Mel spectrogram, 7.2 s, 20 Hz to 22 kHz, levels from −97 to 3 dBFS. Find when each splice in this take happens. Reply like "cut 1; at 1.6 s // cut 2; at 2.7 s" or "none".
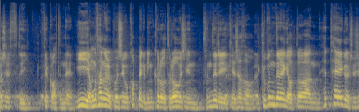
cut 1; at 1.5 s

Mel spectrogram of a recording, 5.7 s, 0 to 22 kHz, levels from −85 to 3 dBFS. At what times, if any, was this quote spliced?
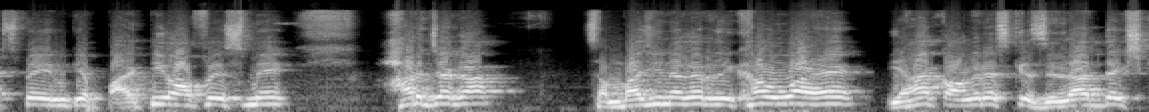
cut 1; at 4.3 s

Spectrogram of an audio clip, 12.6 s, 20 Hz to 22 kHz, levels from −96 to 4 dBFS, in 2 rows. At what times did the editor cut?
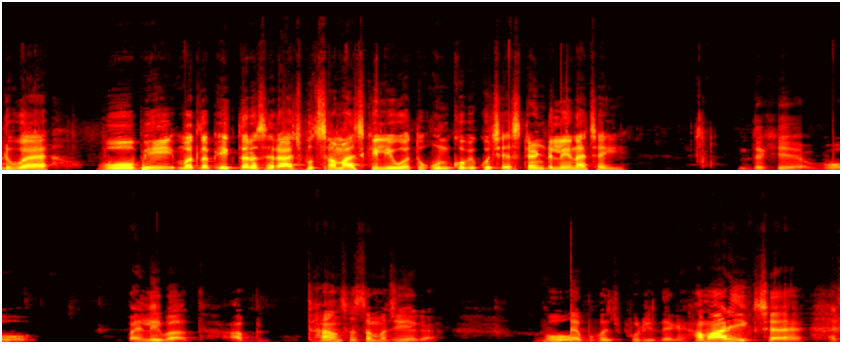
cut 1; at 10.5 s

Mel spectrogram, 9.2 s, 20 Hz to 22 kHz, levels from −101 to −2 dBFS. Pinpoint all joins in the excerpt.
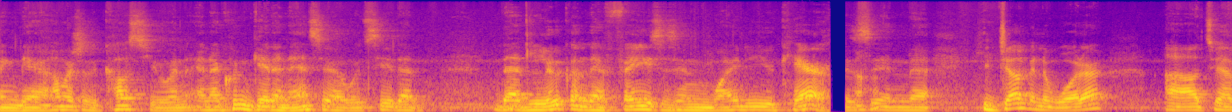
cut 1; at 6.3 s

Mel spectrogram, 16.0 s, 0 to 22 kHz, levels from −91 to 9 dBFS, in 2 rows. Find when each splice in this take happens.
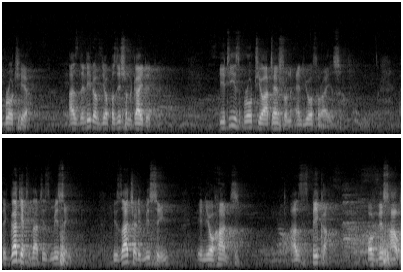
none

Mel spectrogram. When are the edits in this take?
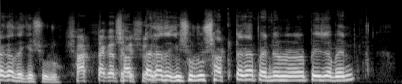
none

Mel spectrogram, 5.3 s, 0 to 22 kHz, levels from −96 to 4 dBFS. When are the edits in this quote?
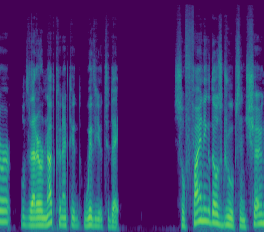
none

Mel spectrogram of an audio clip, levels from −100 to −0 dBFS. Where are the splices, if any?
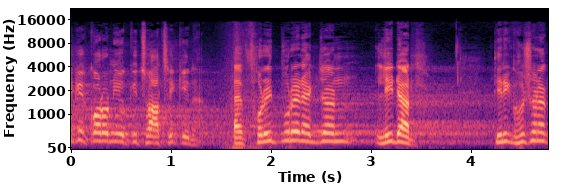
cut 1; at 1.6 s

